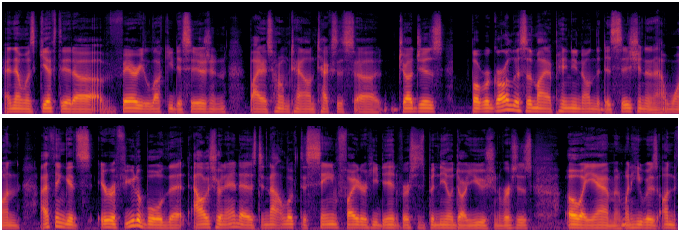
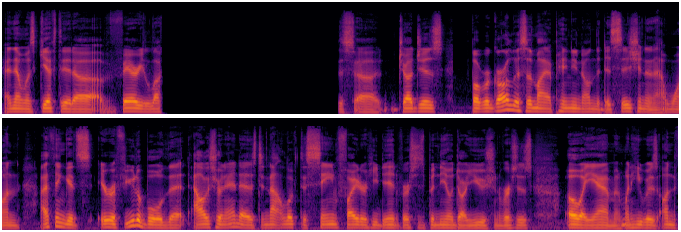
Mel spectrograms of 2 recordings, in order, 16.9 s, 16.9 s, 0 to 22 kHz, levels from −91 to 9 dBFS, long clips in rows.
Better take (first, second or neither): first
